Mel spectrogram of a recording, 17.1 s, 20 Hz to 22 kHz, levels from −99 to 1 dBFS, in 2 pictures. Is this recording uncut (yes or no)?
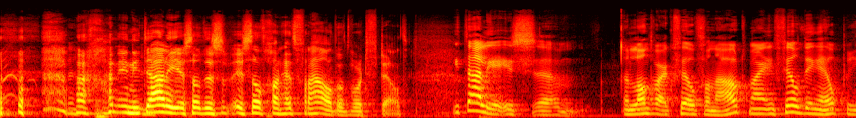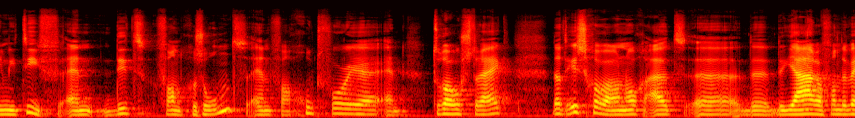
yes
